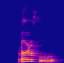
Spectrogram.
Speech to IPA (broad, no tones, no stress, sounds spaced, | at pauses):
ɽ o ɭ x ṵ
